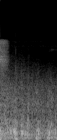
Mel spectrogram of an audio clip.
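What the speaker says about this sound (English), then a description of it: "somebody forgot to switch off the thunder" Low, rolling rumble of a thunder sound effect, a deep grumbling burst that swells and fades over about a second, playing alone with no talk.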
